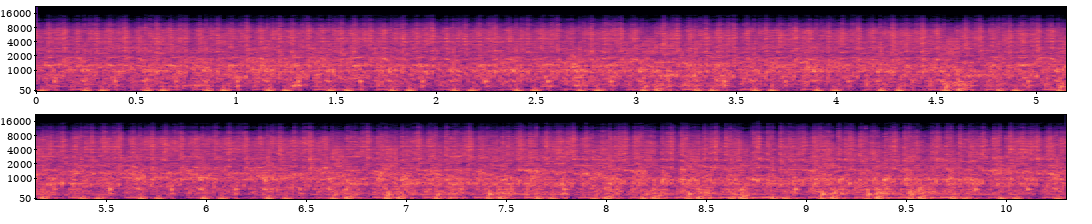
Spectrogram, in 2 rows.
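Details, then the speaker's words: 1970s Kubota L1500 two-cylinder diesel tractor, sat about 20 years, seemingly low compression: fast steady cranking with uneven puffs, trying to catch but not running; owner suspects it simply needs diesel. "Yeah, it wants to. It really probably just needs some diesel in it, though."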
